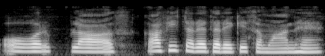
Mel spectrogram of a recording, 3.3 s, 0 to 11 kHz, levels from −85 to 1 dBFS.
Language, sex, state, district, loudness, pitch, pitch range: Hindi, female, Delhi, New Delhi, -16 LUFS, 195 Hz, 180-200 Hz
